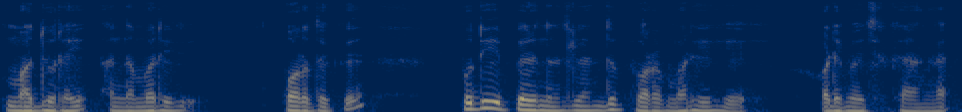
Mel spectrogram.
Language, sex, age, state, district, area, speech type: Tamil, male, 30-45, Tamil Nadu, Salem, urban, spontaneous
